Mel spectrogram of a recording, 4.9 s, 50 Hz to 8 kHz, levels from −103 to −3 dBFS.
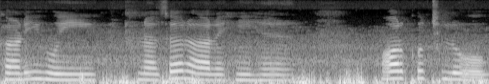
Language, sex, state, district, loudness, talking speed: Hindi, female, Chandigarh, Chandigarh, -18 LUFS, 110 wpm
